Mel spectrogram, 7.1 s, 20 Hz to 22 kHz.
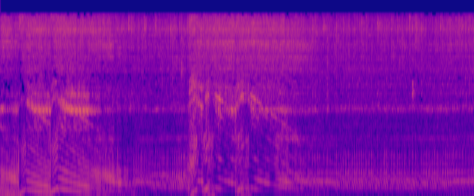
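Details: Husqvarna 262XP chainsaw, first test runs after porting and machine work, muffler mod, carb kit, new pump cover, plug, fuel line and filter: sharp revs climbing and falling cleanly, then steady idle; normal running, ready to cut firewood all day.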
